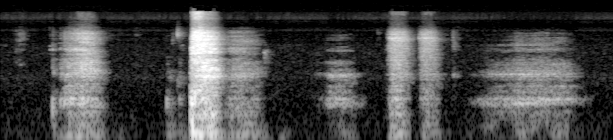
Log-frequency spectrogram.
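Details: Adult male sneezing loudly: a sharp in-breath, one loud explosive sneeze, a couple of smaller sneezes and a sniff.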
